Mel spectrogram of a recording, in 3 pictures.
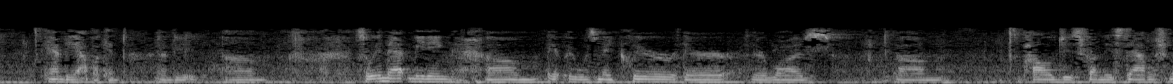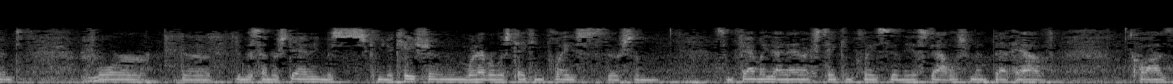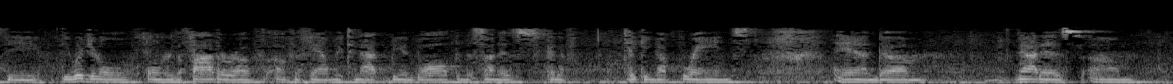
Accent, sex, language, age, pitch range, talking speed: American, male, English, 40-59, 105-110 Hz, 125 wpm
